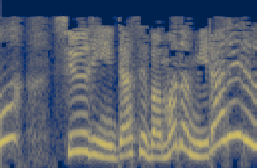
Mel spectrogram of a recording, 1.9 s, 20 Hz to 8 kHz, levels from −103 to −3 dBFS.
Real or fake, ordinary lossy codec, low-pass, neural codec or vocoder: fake; MP3, 24 kbps; 7.2 kHz; codec, 16 kHz in and 24 kHz out, 1 kbps, XY-Tokenizer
